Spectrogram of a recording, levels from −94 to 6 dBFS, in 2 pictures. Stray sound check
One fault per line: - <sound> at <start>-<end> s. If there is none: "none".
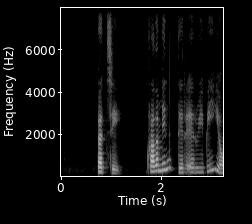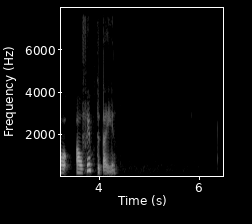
none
